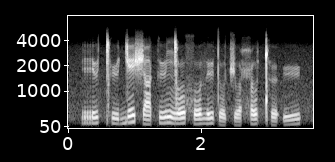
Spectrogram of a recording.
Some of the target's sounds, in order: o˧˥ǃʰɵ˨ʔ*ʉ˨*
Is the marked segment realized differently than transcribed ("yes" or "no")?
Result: yes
